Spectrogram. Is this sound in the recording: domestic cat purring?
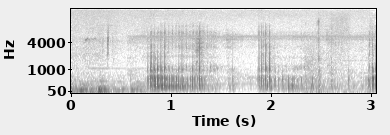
yes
